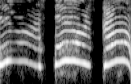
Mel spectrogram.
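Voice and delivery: very high, loud calling out. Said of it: "she's like".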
